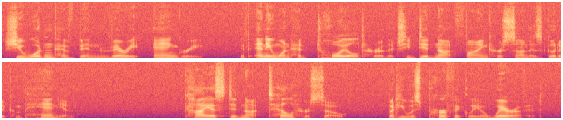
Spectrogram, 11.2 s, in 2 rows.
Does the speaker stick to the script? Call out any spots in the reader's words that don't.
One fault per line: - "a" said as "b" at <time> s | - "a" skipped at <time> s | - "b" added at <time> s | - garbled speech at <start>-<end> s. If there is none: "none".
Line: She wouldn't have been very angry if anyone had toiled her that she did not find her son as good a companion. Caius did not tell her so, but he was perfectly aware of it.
none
